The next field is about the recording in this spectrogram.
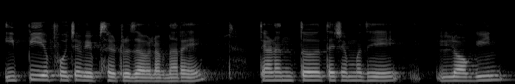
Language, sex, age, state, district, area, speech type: Marathi, female, 30-45, Maharashtra, Ahmednagar, rural, spontaneous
